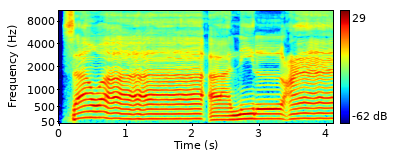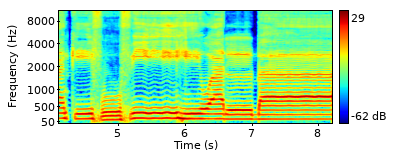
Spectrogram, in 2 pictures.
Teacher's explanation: Ketika disukun jadilah bacaan kolkolah, namanya kolkolah kubro. Dipantulkan ya dalnya.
